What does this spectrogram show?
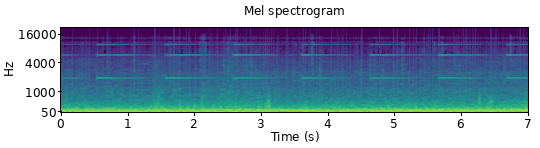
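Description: The 6.2-litre LS3 V8 of an HSV Grange, heard from inside the cabin, pulling steadily at light throttle at under 2,000 rpm. Its 6L80E automatic gearbox upshifts from third to fourth. A thin high tone that breaks off about once a second runs alongside.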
